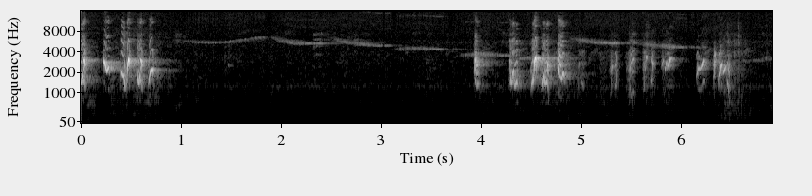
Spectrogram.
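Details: Trapping lure sound of a bulbul: a brisk, bubbly chattering phrase, a pause of about three seconds, then a longer burst of chattering that breaks into scattered short notes.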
